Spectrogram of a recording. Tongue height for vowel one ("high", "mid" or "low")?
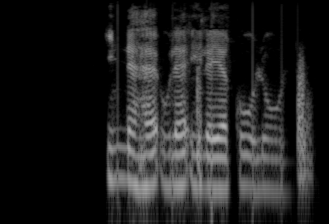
high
